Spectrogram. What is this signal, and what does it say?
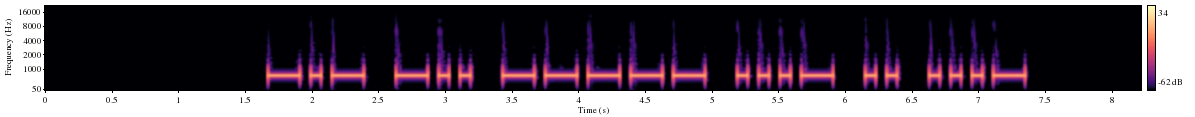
Morse code, heard as a keyed tone, about 15 wpm, 700 Hz. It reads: KD0VIV
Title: USA Call Signs - 6 Characters - Repeated 3x - 15wpm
